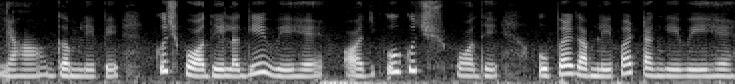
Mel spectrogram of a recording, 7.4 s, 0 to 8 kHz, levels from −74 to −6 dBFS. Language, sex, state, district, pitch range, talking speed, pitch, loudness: Hindi, female, Jharkhand, Ranchi, 195-225 Hz, 145 wpm, 200 Hz, -17 LUFS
